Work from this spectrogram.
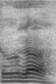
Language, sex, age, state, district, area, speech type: Odia, male, 60+, Odisha, Ganjam, urban, read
